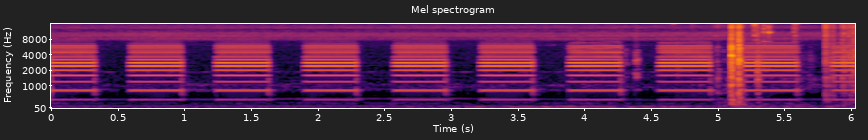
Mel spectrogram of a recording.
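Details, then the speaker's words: Mack truck that keeps losing fuel prime: a steady two-tone electronic beep, about one a second, in a quiet cab. It started with the key off, and air pressure is fine; cause unknown. Warning alarm beeping. "I don't know what that noise is making. Is it low air? No, we have plenty of air."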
